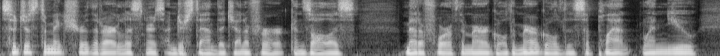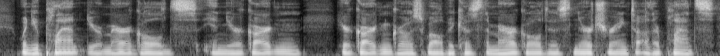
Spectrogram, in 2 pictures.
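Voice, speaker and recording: A man with a fairly low voice hosts a podcast interview. He asks long, careful questions and explains things to his listeners in a measured, patient way. The recording is dry and close. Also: little pitch movement, dry recording. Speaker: podcast host. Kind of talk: interview hosting.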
